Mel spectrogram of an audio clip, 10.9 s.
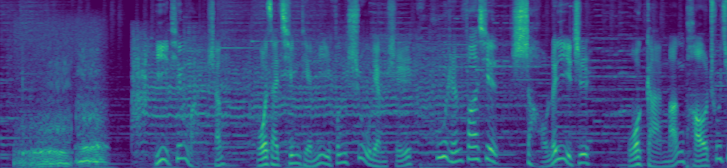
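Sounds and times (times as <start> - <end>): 
bears roaring while fighting: 0.0 - 1.8
speech: 2.3 - 10.9.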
